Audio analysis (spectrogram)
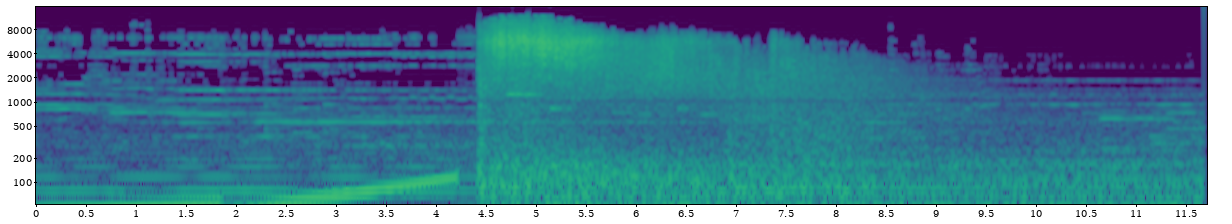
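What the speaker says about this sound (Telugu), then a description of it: "ఈ ప్రక్రియ వలన కిలోనోవా అని పిలువబడే భారీ పేలుడు సంభవించింది." A kilonova explosion rendered as a cinematic sound effect: a low droning hum with a rising rumble gives way to a single huge, sudden boom that roars out across the spectrum, then slowly fades into a long rumbling decay.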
